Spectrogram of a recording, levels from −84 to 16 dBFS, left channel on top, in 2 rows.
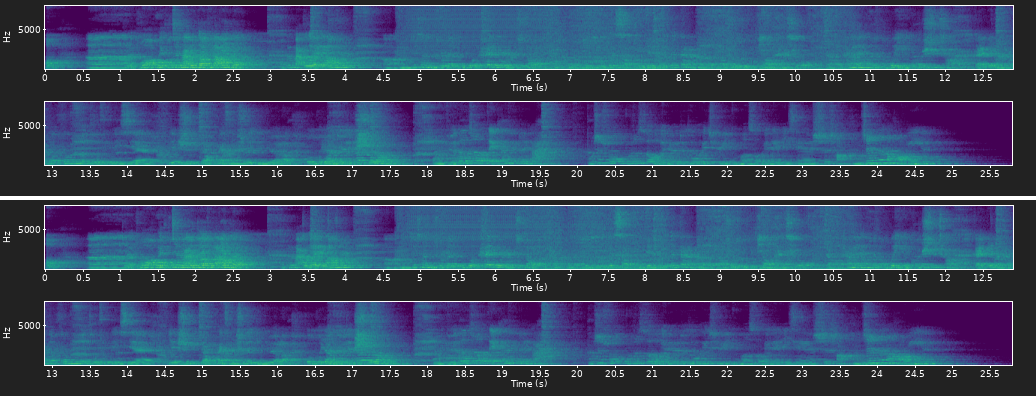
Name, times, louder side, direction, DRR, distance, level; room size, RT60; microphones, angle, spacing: voice 1, 0.0-2.5 3.1-3.9 4.5-4.8 10.7-10.9 16.6-17.4 18.1-19.6 20.1-24.7, left 1 dB, 40° left, -5 dB, 0.5 m, -25 dB
voice 2, 1.0-2.6 3.4-4.1 4.7-17.6 18.1-18.4 23.7-24.0, equal, 80° right, -6 dB, 0.7 m, -23 dB
sound 1, 2.7-3.7 4.1-5.5 5.8-6.5 7.0-7.1 7.3-8.2 8.7-10.1 10.4-11.0 11.6-12.9 13.2-14.7 14.9-15.6 16.1-17.4 17.8-19.6 19.9-20.2, equal, 10° left, 1.0 m, -38 dB
sound 2, 4.6-10.8 11.0-11.1 11.6-11.7, right 2 dB, 35° right, 0.9 m, -29 dB
2.6 x 2.1 x 2.4 m, 1.4 s
head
